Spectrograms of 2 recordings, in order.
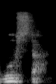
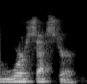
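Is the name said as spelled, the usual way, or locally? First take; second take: locally; as spelled. First: It is said in a strong local accent. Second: It is sounded out the way it is written. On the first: "if you're somebody who truly grew up there, you might say Worcester" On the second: "it maybe is spelled Worcester"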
